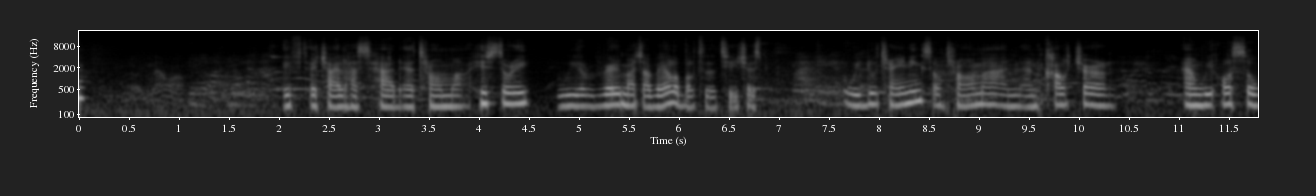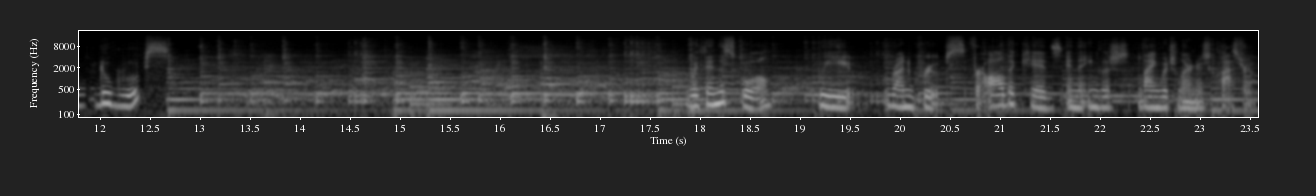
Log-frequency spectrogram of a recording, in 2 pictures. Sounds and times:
Speech: 0.0s - 12.7s, 17.9s - 23.5s
Mandolin: 12.8s - 23.5s.

